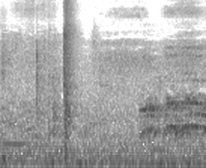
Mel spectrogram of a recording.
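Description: A rooster crows a few times at a distance against a quiet outdoor backdrop, with a sharp knock partway through and a rising, drawn-out call near the end.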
